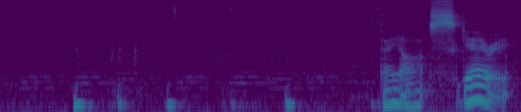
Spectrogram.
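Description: A man speaks into a microphone, quietly at first and then louder with animation.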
